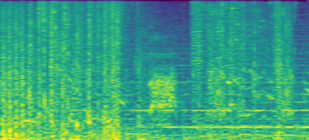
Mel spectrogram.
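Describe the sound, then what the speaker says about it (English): Dense bursts of gunfire on an airfield in an action movie rattle continuously, loud and close, with overlapping shots forming a chaotic barrage throughout. "Gunfire erupts everywhere."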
